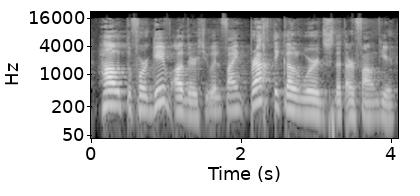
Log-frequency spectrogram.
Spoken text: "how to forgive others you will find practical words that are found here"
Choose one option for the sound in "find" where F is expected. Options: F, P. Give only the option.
F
